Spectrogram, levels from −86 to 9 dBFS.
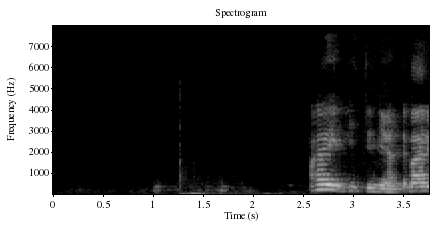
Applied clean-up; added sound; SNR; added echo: neural mask model DeepFilterNet 3.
